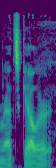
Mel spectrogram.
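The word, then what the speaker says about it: Rathskeller: Ratskeller. – We did with the hard T, The German way. Wow, you guys are really good on the pronunciation here. Very authentic, McElwain and Ratskeller.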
